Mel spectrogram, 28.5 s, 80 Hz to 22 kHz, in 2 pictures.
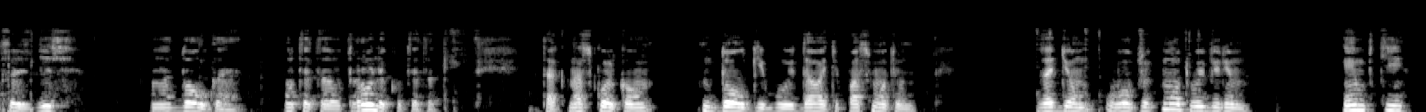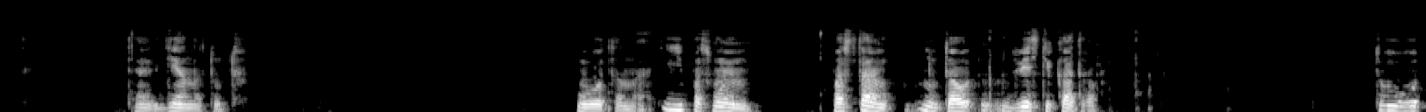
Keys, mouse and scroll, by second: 0.1 space, 1.9 click, 10.4-11.1 drag, 11.8 click, 15.4 click, 22.2-25.9 drag, 25.2 KP_0, 28.2-28.5 drag.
